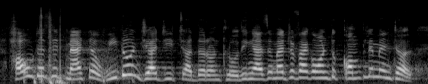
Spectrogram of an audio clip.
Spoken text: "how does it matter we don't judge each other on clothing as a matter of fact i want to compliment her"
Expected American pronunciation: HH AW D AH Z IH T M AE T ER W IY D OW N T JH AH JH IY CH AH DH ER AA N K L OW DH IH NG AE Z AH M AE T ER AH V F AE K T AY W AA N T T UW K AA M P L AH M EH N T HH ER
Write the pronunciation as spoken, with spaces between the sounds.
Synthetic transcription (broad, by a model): HH AW D AH Z IH T M AE T ER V IY D OW N T JH AH JH IY CH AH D ER AA N K L OW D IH NG AE Z AH M AE T ER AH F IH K AY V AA N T T UW K AA M P L AH M EH N T HH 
